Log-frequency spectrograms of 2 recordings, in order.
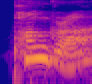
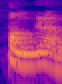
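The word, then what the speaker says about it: Bhangra: They sometimes say "pungra" and it's wrong. Or even worse, they look at it how it's written and say "bangra", which is a big mistake. So, it's pronounced "bangra", which I think I'm comfortable with saying.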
